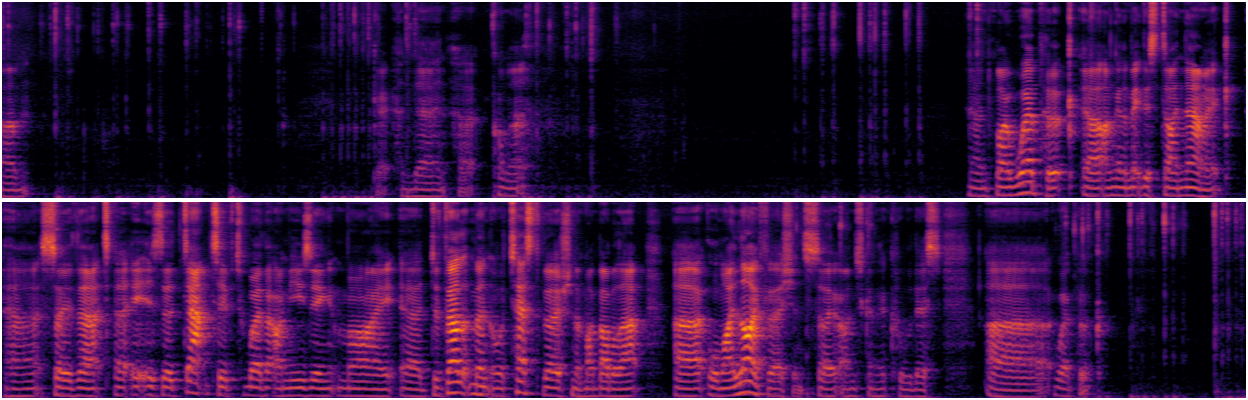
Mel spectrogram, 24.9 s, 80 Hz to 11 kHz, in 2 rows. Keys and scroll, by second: 0.0 Left, 0.1 Up, 0.6 Down, 1.2 Up, 1.5 Right, 1.9 Tab, 2.3 Down, 3.2 Left, 5.3 Return, 5.8 super+v.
